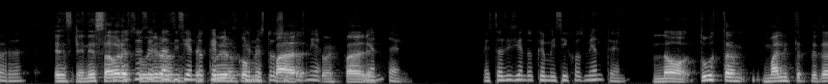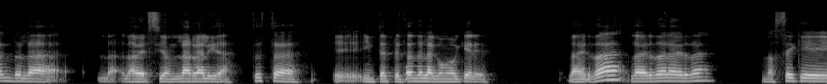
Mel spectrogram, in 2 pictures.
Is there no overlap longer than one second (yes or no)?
no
